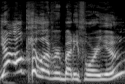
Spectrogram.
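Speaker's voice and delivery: mock nonchalant delivery. Retelling a character's offer to her, imitating a nonchalant tone. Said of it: "He just said that like so nonchalantly".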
